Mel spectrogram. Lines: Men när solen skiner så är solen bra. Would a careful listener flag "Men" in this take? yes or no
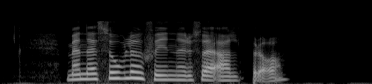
no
